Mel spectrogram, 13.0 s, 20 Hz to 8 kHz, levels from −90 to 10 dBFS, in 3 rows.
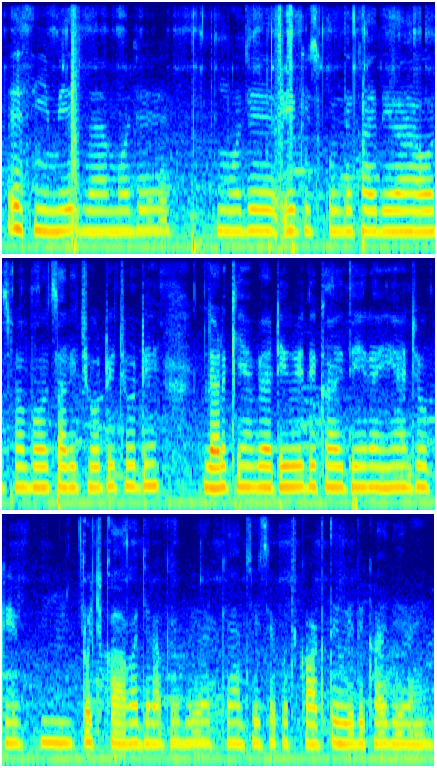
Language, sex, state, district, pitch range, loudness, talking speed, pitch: Hindi, male, Maharashtra, Nagpur, 200-210 Hz, -25 LUFS, 165 wpm, 205 Hz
